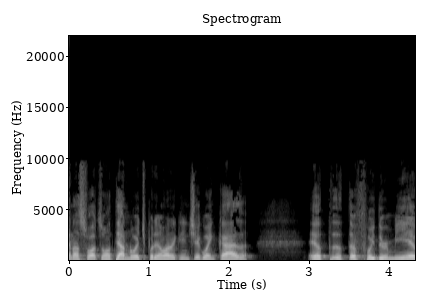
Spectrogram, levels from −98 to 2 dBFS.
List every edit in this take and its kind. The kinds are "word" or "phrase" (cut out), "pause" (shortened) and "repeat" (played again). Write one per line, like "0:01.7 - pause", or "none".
none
